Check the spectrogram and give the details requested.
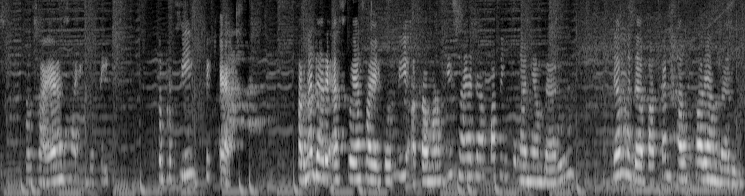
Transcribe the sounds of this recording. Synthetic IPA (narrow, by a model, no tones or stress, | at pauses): kosajajaŋsajaikut̪i | səpərt̪ipik̚ɛr | karnadaɾiʔɛskojaŋsajaikut̪iʔat̪amasisajadapat̪liŋpuŋanjaŋbaɾu | danməndapat̪̚kanɦalhaljaŋbaɾu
